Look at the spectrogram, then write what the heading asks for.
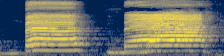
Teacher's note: با دونوں ہونٹوں کے اندرونی کناروں سے ادا ہوتا ہے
